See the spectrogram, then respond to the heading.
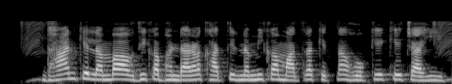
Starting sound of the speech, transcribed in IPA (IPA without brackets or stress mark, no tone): d̪ʱ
